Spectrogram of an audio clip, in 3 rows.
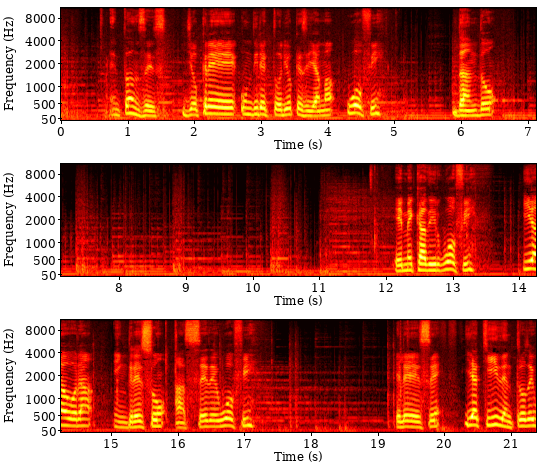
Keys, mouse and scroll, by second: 0.0-21.3 typing, 2.5-5.5 drag, 7.2 Up, 7.4 Up, 7.7 Up, 8.0 Up, 8.3 Up, 8.9 Up, 9.2 Up, 9.4 Up, 9.6 Up, 9.8 Up, 10.0 Up, 10.3 Up, 11.2 Down, 11.3 Down, 11.5 Down, 12.9 Down, 13.1-14.9 Down, 17.9 Return.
